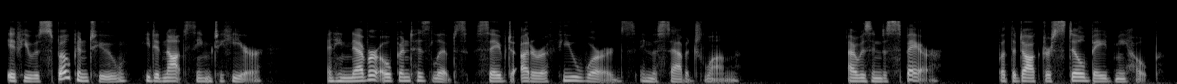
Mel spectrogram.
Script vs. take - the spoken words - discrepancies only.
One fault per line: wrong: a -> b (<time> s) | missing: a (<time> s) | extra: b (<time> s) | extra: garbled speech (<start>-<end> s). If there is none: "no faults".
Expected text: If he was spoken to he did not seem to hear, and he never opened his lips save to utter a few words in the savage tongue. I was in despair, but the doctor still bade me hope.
wrong: tongue -> lung (7.0 s)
